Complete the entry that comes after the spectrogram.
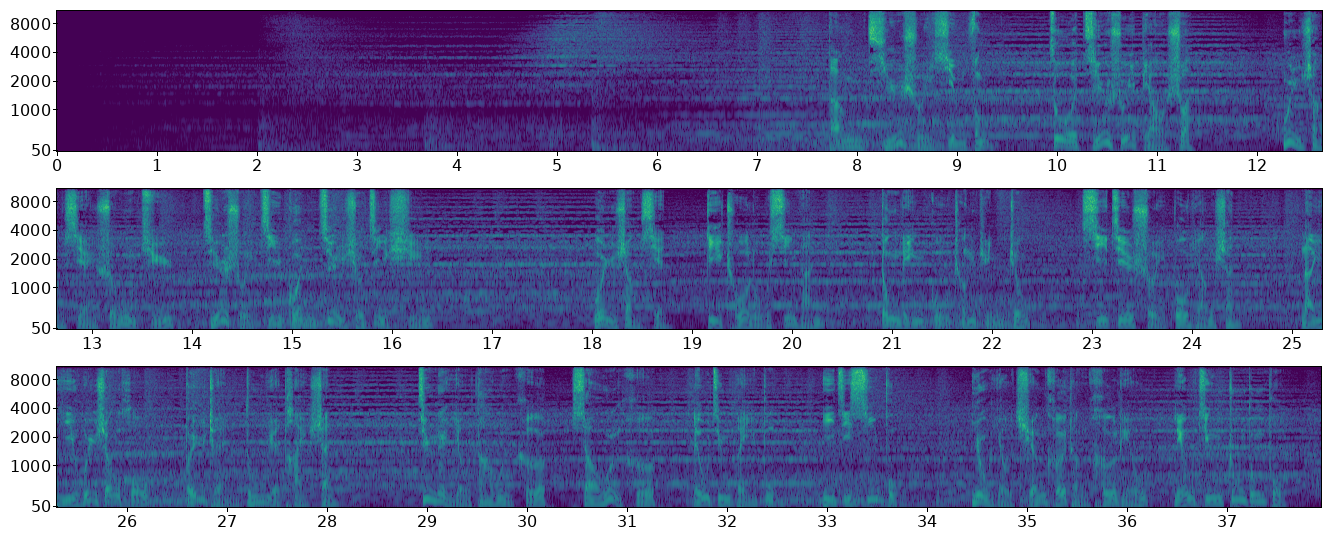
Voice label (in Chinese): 男, 政府公益宣传; 节水先锋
